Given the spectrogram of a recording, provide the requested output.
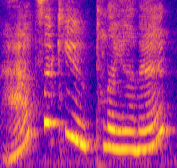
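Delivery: high, squeaky little alien; Bork's voice. Acted. Bork admires a planet in a high alien voice. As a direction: pitch it up like a tiny alien. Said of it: "said Bork".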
